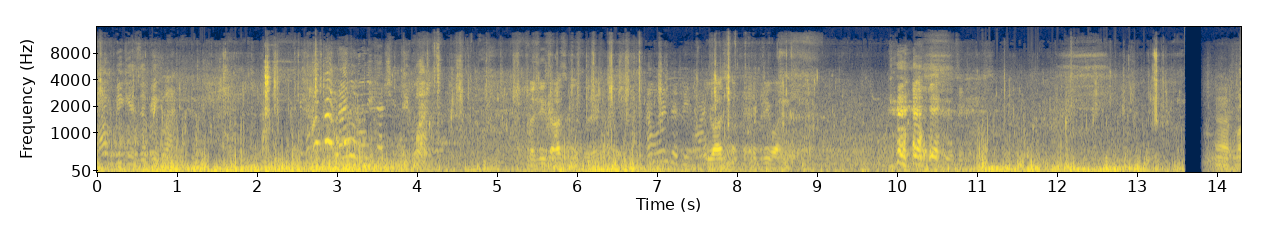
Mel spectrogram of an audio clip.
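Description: Gusty wind buffeting the camera microphone in uneven low rushes, with voices here and there.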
